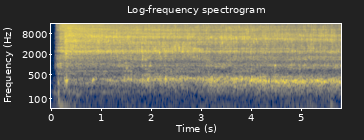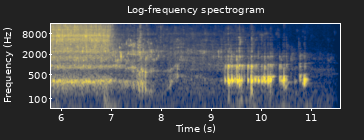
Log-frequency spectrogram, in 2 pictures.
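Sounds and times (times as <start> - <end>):
household sink tap water running: 0.0 - 11.1
sink drain gargling: 3.0 - 11.2.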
